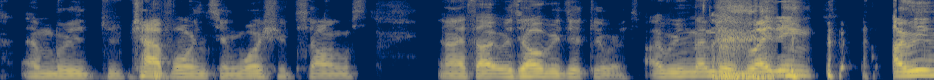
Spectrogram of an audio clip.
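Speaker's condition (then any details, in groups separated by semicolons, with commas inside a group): Cerebral palsy; mild speech impediment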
